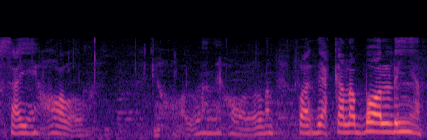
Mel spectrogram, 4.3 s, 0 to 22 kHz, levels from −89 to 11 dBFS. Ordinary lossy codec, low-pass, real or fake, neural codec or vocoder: none; 7.2 kHz; real; none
